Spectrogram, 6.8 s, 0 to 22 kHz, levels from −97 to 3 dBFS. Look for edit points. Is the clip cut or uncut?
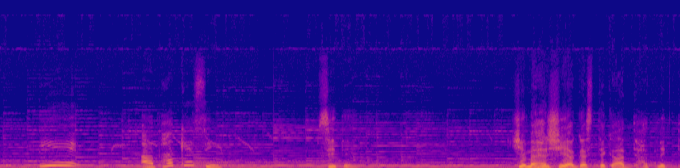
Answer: cut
